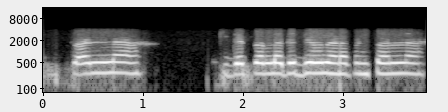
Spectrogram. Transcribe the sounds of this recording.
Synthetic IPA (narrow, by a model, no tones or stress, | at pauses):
t͡səlːa | kit̪ɛt͡səlːat̪̬ed̪eʋd͡zaɽ̃apəɳt͡səlːa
